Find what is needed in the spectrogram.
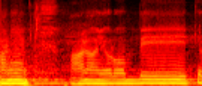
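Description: A man chanting a prayer into a microphone in a slow, drawn-out melodic voice. A short break for breath comes about a third of a second in, then one long held note.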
